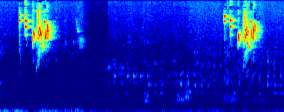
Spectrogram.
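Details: European goldfinch song from Sour El Ghozlane: two short, bright twittering phrases of rapid tinkling notes, separated by about three and a half seconds of near silence with faint low murmurs.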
